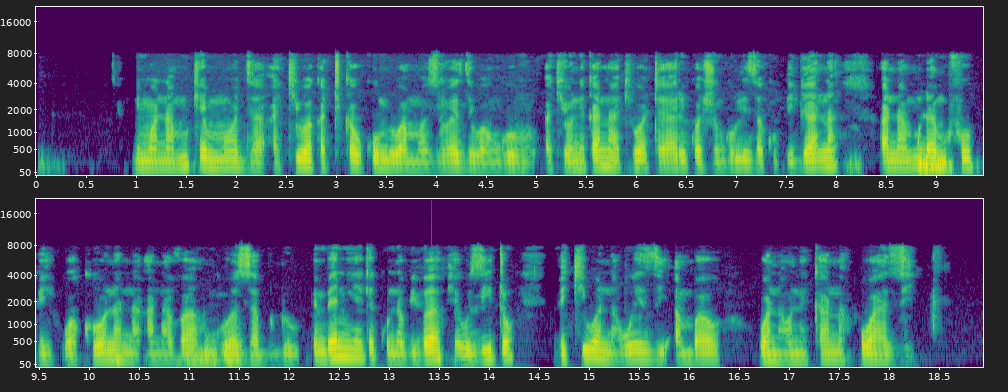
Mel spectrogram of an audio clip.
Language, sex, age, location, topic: Swahili, male, 18-24, Mombasa, education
